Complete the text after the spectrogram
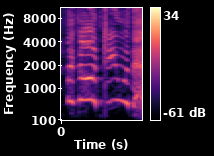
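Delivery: high tearful squeak; overwhelmed. Real, not acted. Streamer floored by ten thousand bits, overwhelmed. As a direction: squeeze it out through happy tears. Overwhelmed by huge donation, crying.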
